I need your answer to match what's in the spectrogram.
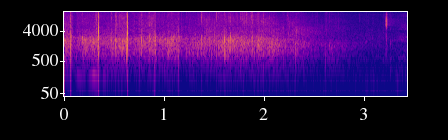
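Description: At an award event, an audience applauds Tom Andrews of Loughborough University, who is joining online, for Microparks. The applause is a burst of dense, clattering claps with a few sharp louder ones, swelling briefly before tapering off and fading out over about three seconds.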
